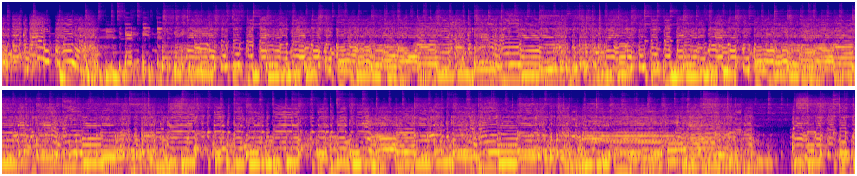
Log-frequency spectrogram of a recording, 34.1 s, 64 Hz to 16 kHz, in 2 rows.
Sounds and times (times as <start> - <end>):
Electric guitar: 0.0 - 34.1.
